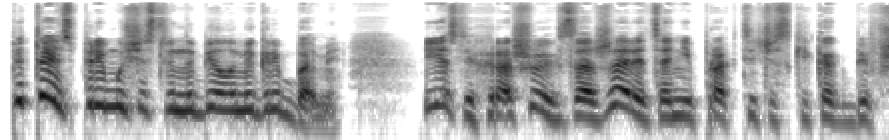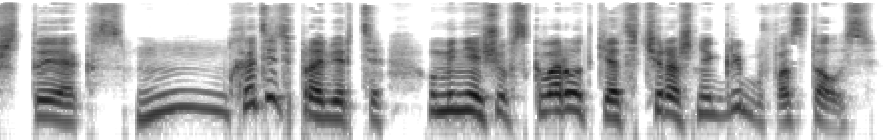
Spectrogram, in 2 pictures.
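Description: A woman voicing a rude, streetwise male wolf under suspicion, who snaps back in gruff slang. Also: medium pitch, lively intonation, quick pace, dry recording, studio quality, voice pushed up, close to an everyday voice. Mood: surly. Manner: gruff, snapping slangy talk.

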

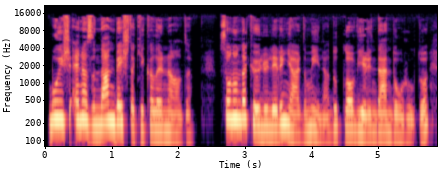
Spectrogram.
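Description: A male audiobook narrator reads classic literature calmly and evenly at a fairly quick pace. His mellow, dark voice sits a little high and sounds dry and close-miked, with no room sound or echo.

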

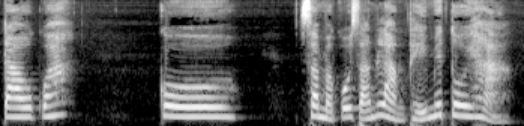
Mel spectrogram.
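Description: A woman playing a shrill young wife, spiteful and whiny, raised pitch, mellow husky tone, storybook reading. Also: brisk. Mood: wailing. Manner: shrill, wailing complaints.

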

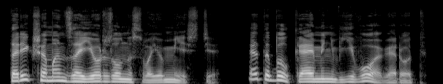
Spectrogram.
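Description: A man narrates a fantasy audiobook in the first person with an expressive, animated delivery. His pitch moves with life, and the sound is dry and close to the mic. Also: moderate pace, dry recording.

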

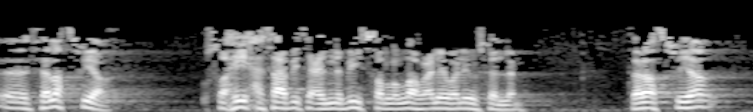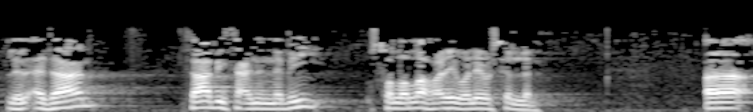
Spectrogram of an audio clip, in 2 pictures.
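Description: A male scholar teaching a religious text in a measured lesson style, repeating key phrases and reciting formulas. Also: fairly high pitch, slightly rough. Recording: dull lo-fi audio with long reverb.

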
